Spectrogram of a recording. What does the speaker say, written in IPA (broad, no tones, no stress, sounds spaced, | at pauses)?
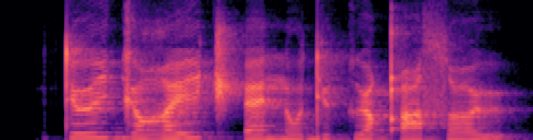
t ø i̯ ɡʲ ɵ ʁ e i̯ t͡ʃʼ ɛ n o d y k ʉ qʼ ɛ sˤ ʉ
